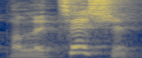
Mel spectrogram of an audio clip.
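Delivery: "Politician" with TI stressed; "Politician" peaking on the third syllable. Shown as a demonstration. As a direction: lean on TI in "Politician". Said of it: "read the three of these words".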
